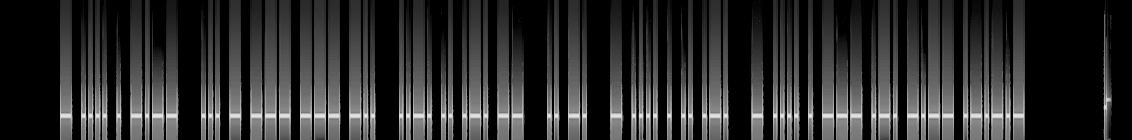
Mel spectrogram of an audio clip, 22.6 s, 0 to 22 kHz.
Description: Morse code, heard as a keyed tone, about 17 wpm, 700 Hz. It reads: THEY STOOD FIRM IN THEIR THEORY.
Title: Sentences from Top 1400 Words 17wpm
